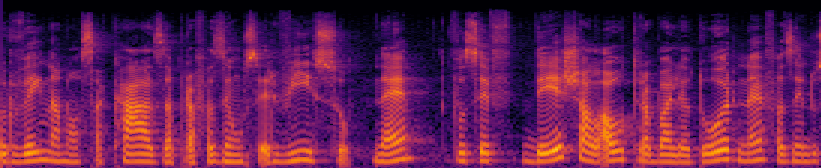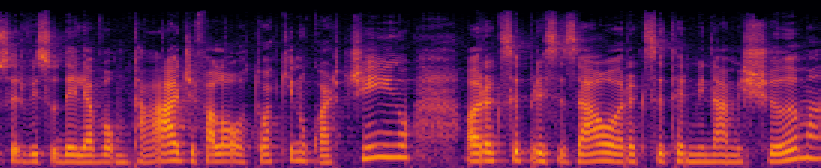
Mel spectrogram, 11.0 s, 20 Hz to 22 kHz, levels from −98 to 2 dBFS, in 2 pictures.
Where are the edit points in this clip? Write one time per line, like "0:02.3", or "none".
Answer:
0:02.9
